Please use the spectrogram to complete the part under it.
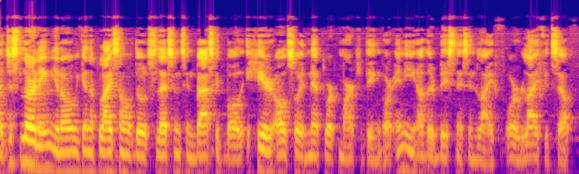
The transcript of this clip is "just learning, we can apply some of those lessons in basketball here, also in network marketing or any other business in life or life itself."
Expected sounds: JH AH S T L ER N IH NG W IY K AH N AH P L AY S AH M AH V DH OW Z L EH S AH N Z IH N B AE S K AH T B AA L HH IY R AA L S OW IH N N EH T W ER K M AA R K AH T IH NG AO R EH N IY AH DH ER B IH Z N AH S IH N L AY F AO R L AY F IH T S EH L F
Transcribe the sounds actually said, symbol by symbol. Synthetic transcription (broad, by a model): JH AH S T L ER N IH NG W IY K AH N AH P L AY S AH M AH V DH OW S L EH S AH N S IH N B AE S K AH T B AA L HH IY R AA L S OW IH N N EH T W ER K M AA R K AH T IH NG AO R EH N IY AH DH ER B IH S N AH S IH N L AY F AO R L AY F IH T S EH L F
